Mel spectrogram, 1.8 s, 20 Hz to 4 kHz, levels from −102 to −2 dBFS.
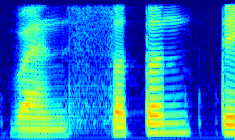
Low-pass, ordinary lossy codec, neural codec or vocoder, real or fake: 3.6 kHz; none; none; real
